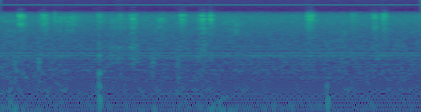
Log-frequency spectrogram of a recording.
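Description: Marker pen scratching on paper in short, quick strokes as a formula is written, over a steady background hiss.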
